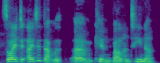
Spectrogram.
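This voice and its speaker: A woman presenting an informal writing workshop, talking through her method in an animated way and thinking aloud. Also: medium pitch, racing, no echo. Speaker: audio drama writer and workshop presenter.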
